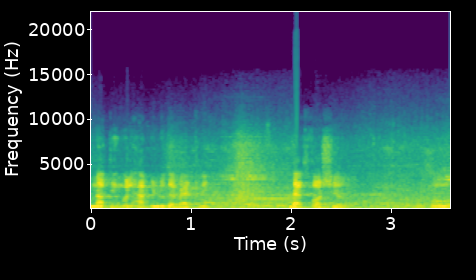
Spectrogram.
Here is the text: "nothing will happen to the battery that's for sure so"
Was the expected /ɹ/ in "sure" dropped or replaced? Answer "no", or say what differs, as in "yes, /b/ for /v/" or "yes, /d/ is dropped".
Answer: yes, /l/ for /ɹ/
